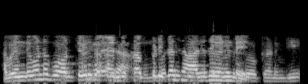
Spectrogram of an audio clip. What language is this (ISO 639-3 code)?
mal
